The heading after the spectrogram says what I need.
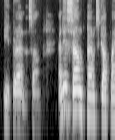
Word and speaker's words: Pidde Andersson: Well, it's spelled Pidde Andersson, but it's pronounced throat wobbler mangrove. No, it's Pidde Andersson, but it's just my nickname, actually.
